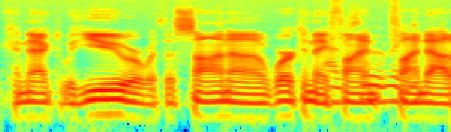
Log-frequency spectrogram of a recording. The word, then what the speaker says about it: Asana: It's ASANA, like the yoga term, Asana, except we pronounce it a little differently.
